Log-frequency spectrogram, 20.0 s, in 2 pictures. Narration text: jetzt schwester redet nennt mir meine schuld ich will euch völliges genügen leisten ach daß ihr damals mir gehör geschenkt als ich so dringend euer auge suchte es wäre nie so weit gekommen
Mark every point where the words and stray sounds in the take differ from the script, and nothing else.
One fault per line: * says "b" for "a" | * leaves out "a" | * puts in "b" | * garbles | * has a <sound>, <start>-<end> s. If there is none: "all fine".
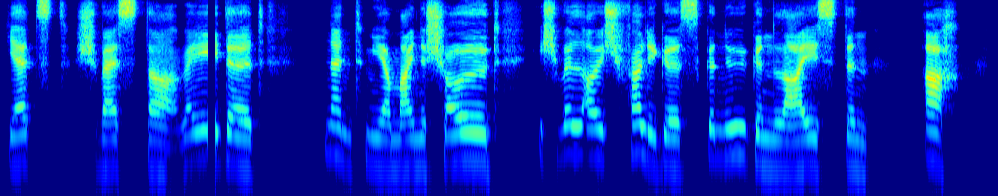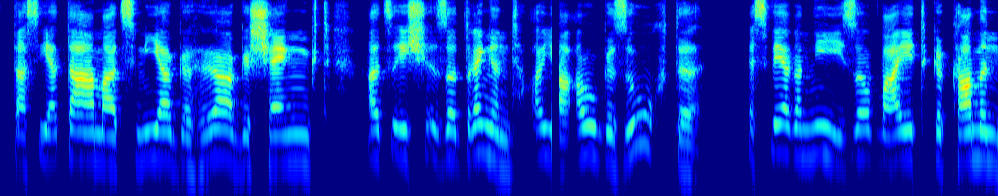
* has a dropout, 2.1-2.2 s
* has a dropout, 15.5-15.6 s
